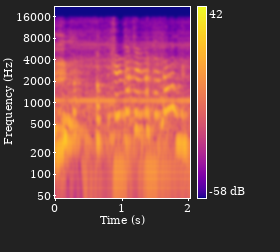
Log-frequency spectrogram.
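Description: Wax Vac handheld ear-cleaning vacuum with its small fan motor running in a boy's ear, a thin steady whine under voices and laughter.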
